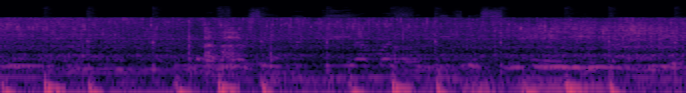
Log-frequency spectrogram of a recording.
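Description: Softened onions frying in a pan as tomatoes go in, a loud steady sizzle broken by regular scraping stirs, close and without talk.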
